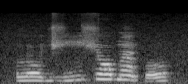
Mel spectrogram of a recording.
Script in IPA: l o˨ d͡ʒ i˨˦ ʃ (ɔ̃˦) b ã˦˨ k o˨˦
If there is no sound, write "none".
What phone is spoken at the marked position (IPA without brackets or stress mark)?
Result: ɔ˦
